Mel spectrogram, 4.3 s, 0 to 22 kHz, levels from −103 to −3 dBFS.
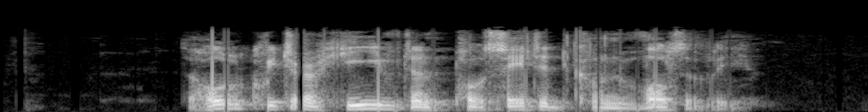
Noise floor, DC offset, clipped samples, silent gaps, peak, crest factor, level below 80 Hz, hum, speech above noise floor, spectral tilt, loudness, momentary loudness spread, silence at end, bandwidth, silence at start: -76 dBFS; under 0.1%; under 0.1%; none; -4 dBFS; 20 dB; -54 dBFS; none; 56 dB; -5 dB/octave; -21 LUFS; 13 LU; 0.6 s; 7.6 kHz; 0.95 s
